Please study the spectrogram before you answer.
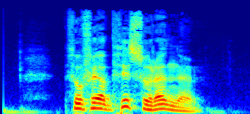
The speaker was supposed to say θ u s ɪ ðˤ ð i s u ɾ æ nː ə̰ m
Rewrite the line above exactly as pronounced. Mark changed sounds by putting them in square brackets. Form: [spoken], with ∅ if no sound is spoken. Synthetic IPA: θ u [f] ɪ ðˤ [θ] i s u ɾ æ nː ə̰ m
